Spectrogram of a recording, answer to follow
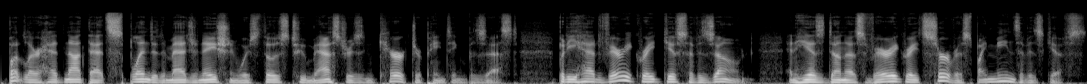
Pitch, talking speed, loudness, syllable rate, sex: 100 Hz, 200 wpm, -18 LUFS, 5.4 syllables/s, male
